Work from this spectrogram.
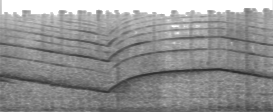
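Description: A wailing ambulance siren sweeps down and then slowly rises again, steady and moderately distant, with no voices.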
